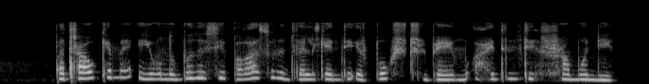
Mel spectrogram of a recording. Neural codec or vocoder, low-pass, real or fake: none; 7.2 kHz; real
